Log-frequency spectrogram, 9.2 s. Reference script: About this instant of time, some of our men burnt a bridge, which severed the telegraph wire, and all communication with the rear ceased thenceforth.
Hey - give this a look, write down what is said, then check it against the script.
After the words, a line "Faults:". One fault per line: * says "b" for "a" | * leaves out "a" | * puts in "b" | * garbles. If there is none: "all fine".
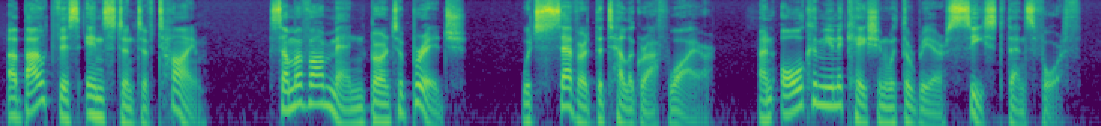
About this instant of time, some of our men burnt a bridge, which severed the telegraph wire, and all communication with the rear ceased thenceforth.
Faults:
all fine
